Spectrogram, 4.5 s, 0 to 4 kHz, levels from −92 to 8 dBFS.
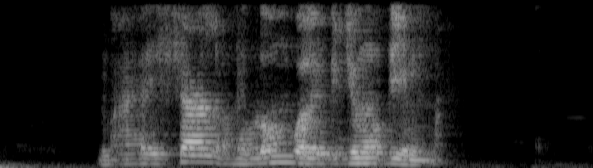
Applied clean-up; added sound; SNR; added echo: neural mask model DeepFilterNet 3.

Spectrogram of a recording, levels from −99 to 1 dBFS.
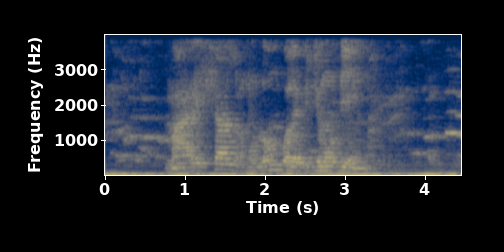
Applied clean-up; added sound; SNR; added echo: none; Buzz; -1 dB; reverberation time 0.6 s.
